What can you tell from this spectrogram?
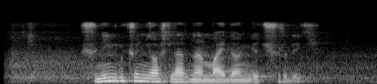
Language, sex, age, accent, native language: Uzbek, male, 12-17, Toshkent shahri, Uzbek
